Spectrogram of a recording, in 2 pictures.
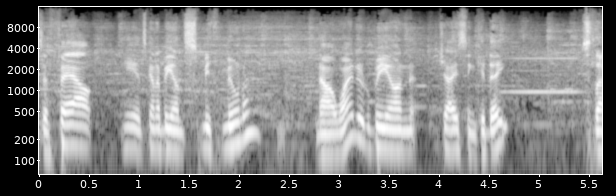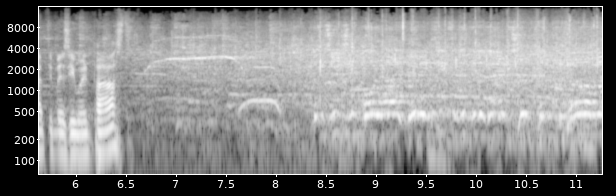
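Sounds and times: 
speech: 0.0s - 4.8s, 5.4s - 6.7s
crowd applause for player entering game: 6.8s - 11.2s.

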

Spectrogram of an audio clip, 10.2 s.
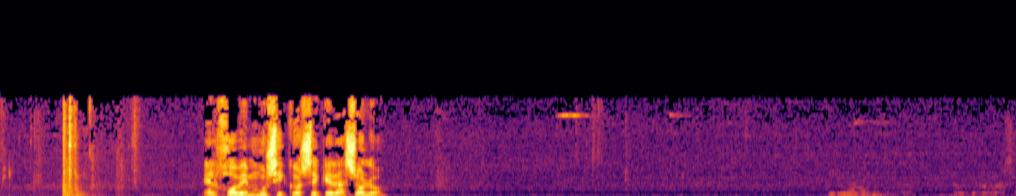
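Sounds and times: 
door being closed: 0.6s - 1.2s
speech: 2.0s - 4.0s.

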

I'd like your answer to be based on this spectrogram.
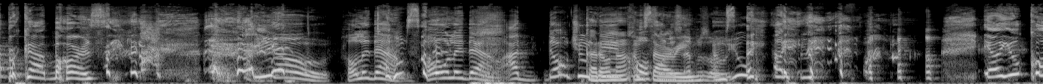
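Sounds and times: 
harsh coughing from allergies with pollen irritating the throat: 0.0s - 3.1s, 3.8s - 5.2s, 7.5s - 9.8s
speech: 0.1s - 8.8s, 9.4s - 10.4s
person laughing hard: 0.8s - 3.0s, 6.6s - 9.9s.

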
